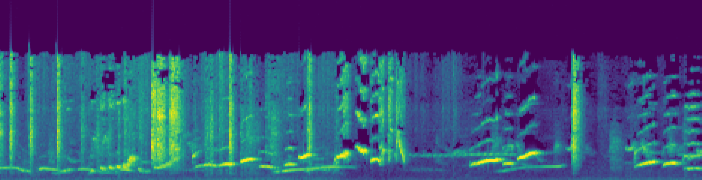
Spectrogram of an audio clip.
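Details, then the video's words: Mating call of a white-rumped shama, meant to arouse and prompt mating: rich whistled phrases and quick slurred notes, a brief near-silent pause midway, then clear separate rising whistles and sharp chirps over a faint low hum. "Bikin Birahi dan Kawin Murai - Suara Panggilan Kawin yang Paling di Suka Murai"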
